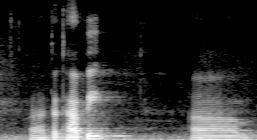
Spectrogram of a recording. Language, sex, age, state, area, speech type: Sanskrit, male, 30-45, Uttar Pradesh, urban, spontaneous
